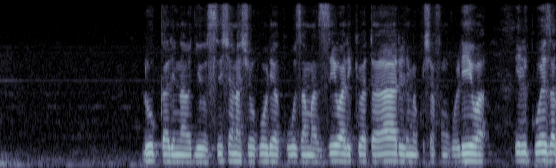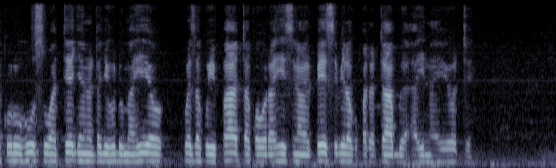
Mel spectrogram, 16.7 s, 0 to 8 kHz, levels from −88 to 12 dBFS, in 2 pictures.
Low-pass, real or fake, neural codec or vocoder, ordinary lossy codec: 7.2 kHz; real; none; AAC, 48 kbps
